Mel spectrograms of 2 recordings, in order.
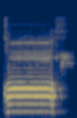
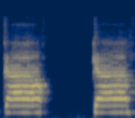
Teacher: তাহলে জিহ্বার গোড়া তারপর উপরের তালুর সঙ্গে লাগিয়ে হচ্ছে কফ, আর জিহ্বার গোড়া হতে একটু আগে বাড়িয়ে তারপর আবার উপরের তালুর সঙ্গে লাগিয়ে হচ্ছে কাফ, কাফ। তাহলে কাফ সহজ, কিন্তু কফ একটু জিহ্বার গোড়াটা উপরে তালুর সঙ্গে লাগাতে হবে।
